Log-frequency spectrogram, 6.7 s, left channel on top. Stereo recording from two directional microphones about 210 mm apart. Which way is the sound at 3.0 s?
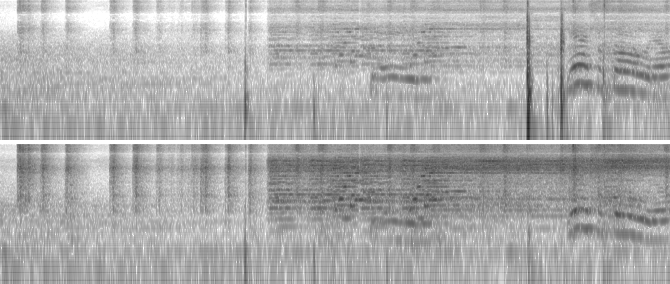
35° right (ahead or behind).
